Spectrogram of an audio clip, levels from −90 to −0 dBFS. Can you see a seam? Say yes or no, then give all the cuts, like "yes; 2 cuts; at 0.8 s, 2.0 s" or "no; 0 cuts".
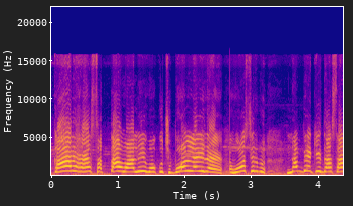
yes; 1 cut; at 2.7 s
